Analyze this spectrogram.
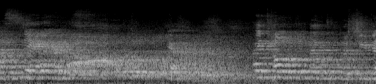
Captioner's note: cumulative gasp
